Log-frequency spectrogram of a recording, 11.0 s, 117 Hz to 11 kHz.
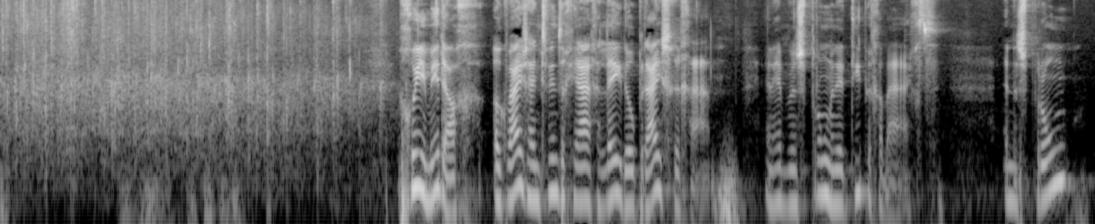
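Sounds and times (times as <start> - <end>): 
audience clapping: 0.0 - 4.0
speech: 4.1 - 10.9.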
